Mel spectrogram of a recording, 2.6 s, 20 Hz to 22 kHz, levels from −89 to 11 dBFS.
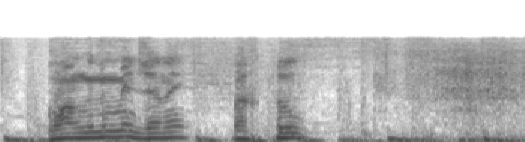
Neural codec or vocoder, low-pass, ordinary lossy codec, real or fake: vocoder, 44.1 kHz, 128 mel bands, Pupu-Vocoder; 7.2 kHz; none; fake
